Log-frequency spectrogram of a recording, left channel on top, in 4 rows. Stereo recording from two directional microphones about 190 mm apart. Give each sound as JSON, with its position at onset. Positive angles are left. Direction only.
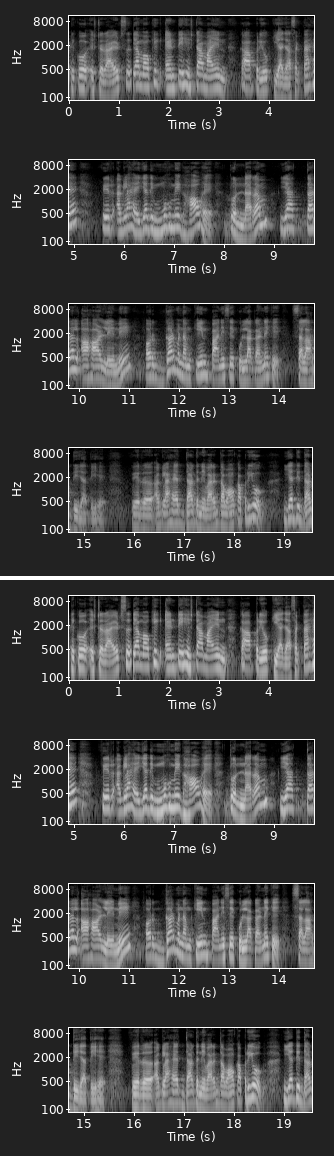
{"t": 0.0, "sound": "speech", "side_deg": -30}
